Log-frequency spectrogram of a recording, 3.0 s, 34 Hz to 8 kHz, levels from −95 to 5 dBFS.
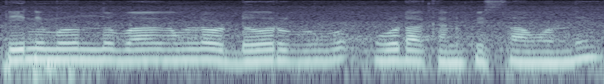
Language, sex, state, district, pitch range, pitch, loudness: Telugu, male, Telangana, Mahabubabad, 145-160 Hz, 155 Hz, -14 LUFS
